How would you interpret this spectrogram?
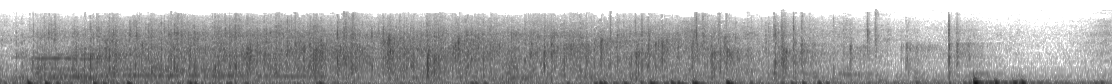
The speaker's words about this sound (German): Wir danken Ihnen. Applaus.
